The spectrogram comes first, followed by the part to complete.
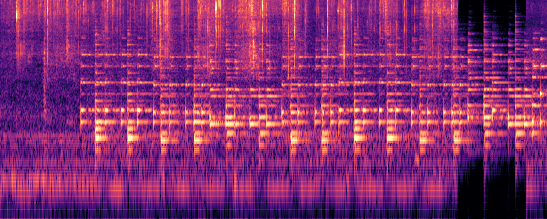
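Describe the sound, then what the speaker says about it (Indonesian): Chopped garlic fries over low heat in a wok for chicken swikee, giving a steady, close crackling sizzle that runs almost the whole time under tonal background music, with the sizzle dropping away near the end. "Api kecil tetap digunakan untuk menggoreng bawang putih."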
